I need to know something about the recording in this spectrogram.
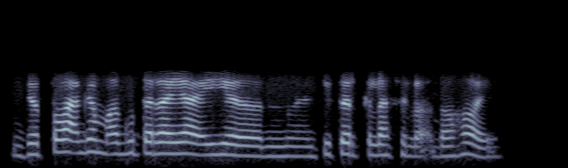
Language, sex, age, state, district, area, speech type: Santali, female, 30-45, Jharkhand, Seraikela Kharsawan, rural, conversation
